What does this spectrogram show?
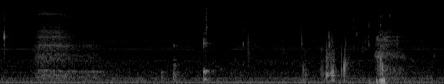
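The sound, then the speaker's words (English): A quiet sip of a whiskey blend, brought down with a little water to about 84 proof, with a soft slurp, followed by scattered lip smacks and small mouth clicks as it's tasted, with no one talking. “I'm going to take a little taste.”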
